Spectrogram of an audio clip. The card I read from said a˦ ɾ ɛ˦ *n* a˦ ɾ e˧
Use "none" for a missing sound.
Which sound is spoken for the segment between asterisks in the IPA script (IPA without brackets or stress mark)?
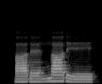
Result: n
